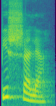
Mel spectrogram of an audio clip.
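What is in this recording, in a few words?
"пишшаля", Komi, female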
